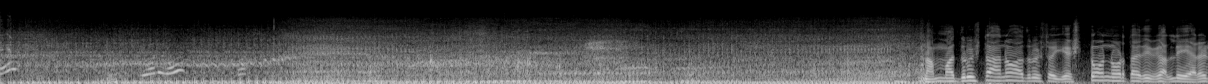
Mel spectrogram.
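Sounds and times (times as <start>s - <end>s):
motorcycle engine running: 0.0s - 9.3s
wind and road noise: 0.0s - 12.0s.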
